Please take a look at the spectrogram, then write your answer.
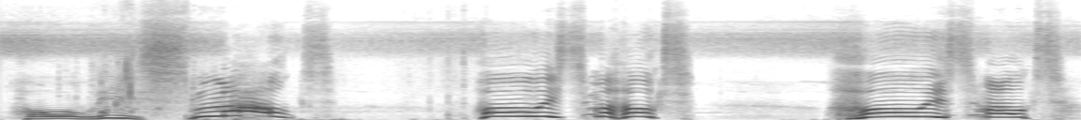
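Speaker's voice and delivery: overjoyed, drawing each word out; real excited shout. Real, not acted. Landing a huge bass.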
